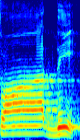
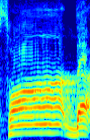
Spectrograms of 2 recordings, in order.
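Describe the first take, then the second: First: It ends with a short i vowel. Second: It ends with a short a vowel. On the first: "അല്ലെങ്കിൽ സ്വാദി" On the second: "ചിലർ അതിനെ സ്വാദ ആ നിലയ്ക്ക്"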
